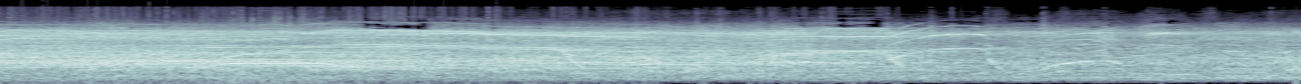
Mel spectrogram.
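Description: Concert audience cheering and screaming, many high-pitched screams over a steady roar of voices; it eases off a little after about four and a half seconds.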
